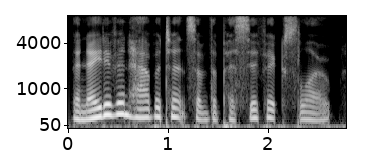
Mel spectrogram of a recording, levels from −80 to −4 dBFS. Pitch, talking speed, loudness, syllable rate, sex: 185 Hz, 150 wpm, -19 LUFS, 5.7 syllables/s, female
